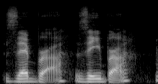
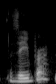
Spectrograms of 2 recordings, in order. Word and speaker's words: zebra: When one of the animals gives the zebra. – Mm. – How do you say that? Zebra? – Zebra. Mostly. – Anyway, I think an American is zebra.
